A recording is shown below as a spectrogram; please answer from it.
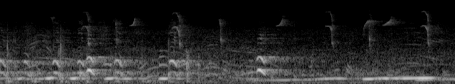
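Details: Gibbon hooting in short, rising, slightly wavering notes, several voices overlapping, with brief squeaky high chirps scattered above and a steady low murmur underneath.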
